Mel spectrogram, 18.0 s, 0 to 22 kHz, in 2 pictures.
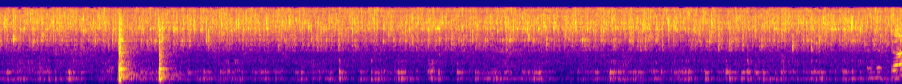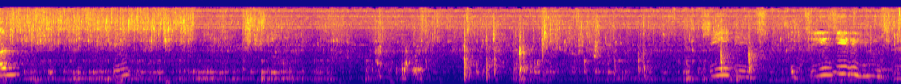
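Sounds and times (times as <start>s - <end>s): tap water running into sink: 0.0s - 18.0s
bowl knocking on sink: 1.2s - 1.9s.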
